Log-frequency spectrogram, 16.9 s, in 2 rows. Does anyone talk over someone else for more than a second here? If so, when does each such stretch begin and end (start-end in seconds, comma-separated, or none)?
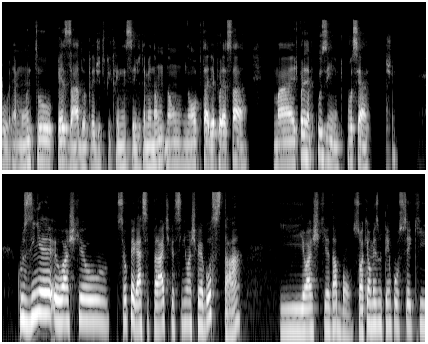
none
